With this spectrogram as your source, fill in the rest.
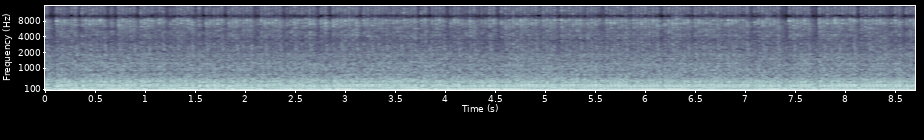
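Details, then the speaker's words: Willys M38A1 Jeep after tune-up for a small miss: new distributor cap, rotor, condenser, points adjusted, broken spark plug wire replaced. Idle throttle nudged up slightly, it gives a deep, even rumble on all cylinders with no skips; pretty good. "Feels like you need to turn up the throttle just a little bit. I did I'd say that's pretty good."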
